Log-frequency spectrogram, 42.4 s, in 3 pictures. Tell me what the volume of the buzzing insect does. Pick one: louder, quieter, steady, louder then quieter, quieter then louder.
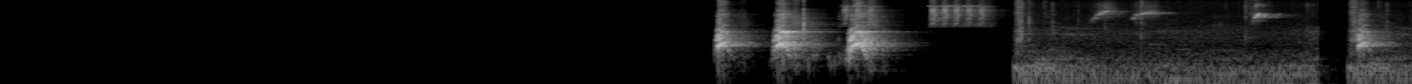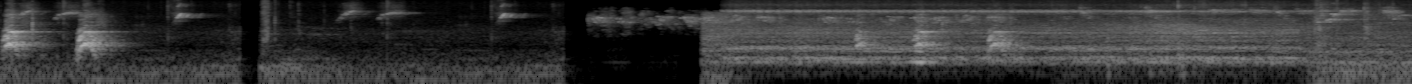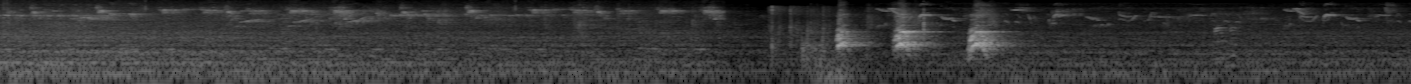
quieter.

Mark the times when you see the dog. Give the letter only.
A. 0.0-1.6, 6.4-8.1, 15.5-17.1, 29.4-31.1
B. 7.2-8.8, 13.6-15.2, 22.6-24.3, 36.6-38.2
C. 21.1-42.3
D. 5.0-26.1
B.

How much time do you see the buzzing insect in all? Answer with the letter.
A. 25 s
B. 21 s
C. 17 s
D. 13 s
B.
